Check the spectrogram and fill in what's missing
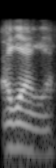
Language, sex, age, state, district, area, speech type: Odia, male, 45-60, Odisha, Nuapada, urban, conversation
